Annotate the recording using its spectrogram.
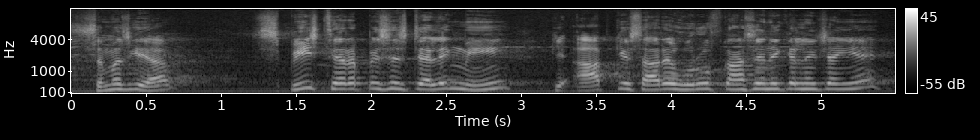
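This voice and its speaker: A man's voice: extremely high pitch, steady tone. A middle-aged man teaching children about religion, mixing in English and asking them questions that he makes them answer back. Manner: asks the audience questions and drills answers back. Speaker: Quran teacher. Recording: echoey hall with faint hum.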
